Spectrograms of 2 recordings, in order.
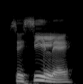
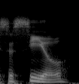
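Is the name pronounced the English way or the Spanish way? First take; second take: Spanish; English. First: The name is pronounced with Spanish sounds. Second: The name is pronounced with English sounds. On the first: "part of me wants to pronounce it like Spanish would be what" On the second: "but then the English would be"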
